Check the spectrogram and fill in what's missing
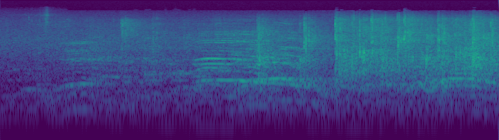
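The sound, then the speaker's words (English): An audience breaks into clapping after a speaker shows a Comrades race medal; it swells after a moment into steady, scattered applause, with murmuring voices and a few calls mixed in. “I wouldn't clap if you're about to hear the story I'm about to tell.”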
